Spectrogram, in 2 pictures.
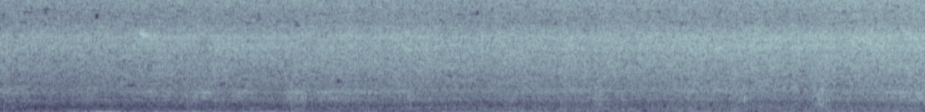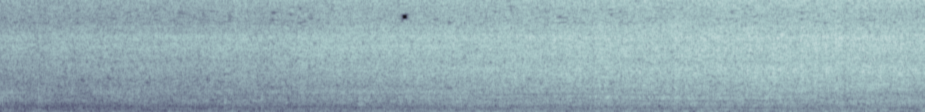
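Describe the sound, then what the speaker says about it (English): Waterfall in Chankanaab Park, Cozumel: a steady broadband rush of falling water with no speech, growing gradually louder as the falls come nearer. "There's a sign for a waterfall, and I can hear a waterfall."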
